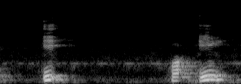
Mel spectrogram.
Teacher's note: तालु से बोले जाएंगे ई और ई।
